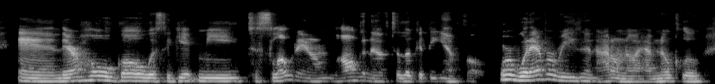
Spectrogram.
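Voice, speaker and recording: The speaker is a woman with a very deep, low pitch. Her intonation shows ordinary pitch variation. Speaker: financial services trainer. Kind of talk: training webinar. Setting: group call. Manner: fast; animated.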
